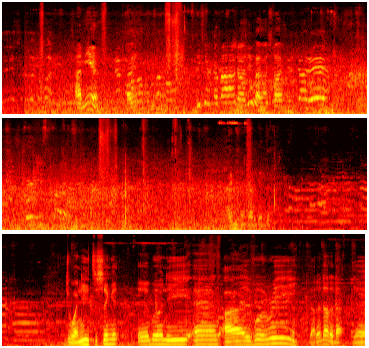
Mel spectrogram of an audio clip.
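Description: Men and women chatter and talk nearby outdoors.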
